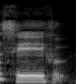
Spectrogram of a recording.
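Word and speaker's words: 政府: 그래서 정부 발음은 세후.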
